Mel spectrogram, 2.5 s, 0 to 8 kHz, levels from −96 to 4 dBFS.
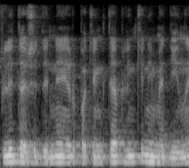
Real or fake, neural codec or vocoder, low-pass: real; none; 7.2 kHz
